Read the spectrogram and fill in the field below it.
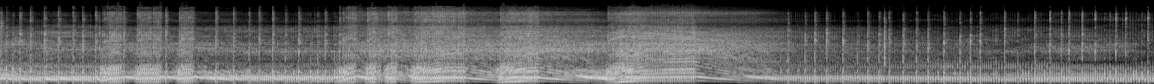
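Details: Salem Master chainsaw during carburetor adjustment: revs wander and burble unevenly instead of holding a crisp note, and the exhaust stinks; low-speed jet set way too rich.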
